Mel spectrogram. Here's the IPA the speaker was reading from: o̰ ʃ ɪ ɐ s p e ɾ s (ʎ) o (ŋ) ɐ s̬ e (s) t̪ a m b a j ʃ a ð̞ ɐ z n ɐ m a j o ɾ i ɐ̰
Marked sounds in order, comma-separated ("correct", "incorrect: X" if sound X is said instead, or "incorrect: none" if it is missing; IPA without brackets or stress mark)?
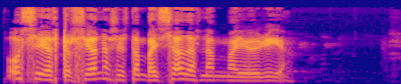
incorrect: j, incorrect: n, correct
